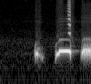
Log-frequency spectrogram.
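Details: Brief spotted dove lure song for training birds: a soft clipped note, a clear level coo, then the start of a rolling, vibrating purr. Background silent.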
